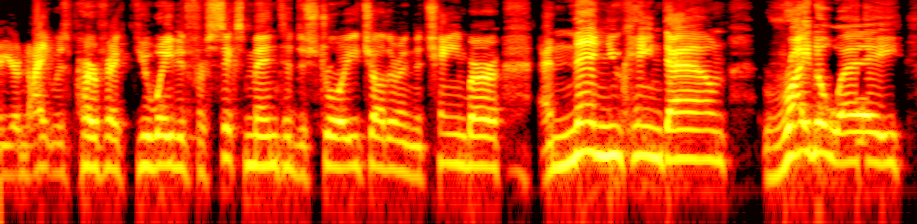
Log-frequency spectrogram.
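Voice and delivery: plain

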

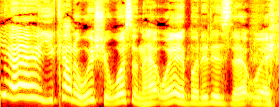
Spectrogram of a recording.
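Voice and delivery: very high, rising voice, pushed way up. Retelling a talk with Chris Foerster about backups, imitating Chris Foerster, high voice. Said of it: "I like how his voice went up there".

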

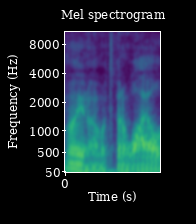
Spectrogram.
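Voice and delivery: plain

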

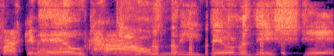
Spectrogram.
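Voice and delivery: very high-pitched Australian accent. Describing an Aussie voicing a character: Barnaby Joyce-style Aussie accent. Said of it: "an Aussie doing a Barnaby Joyce. It's an Aussie going like".

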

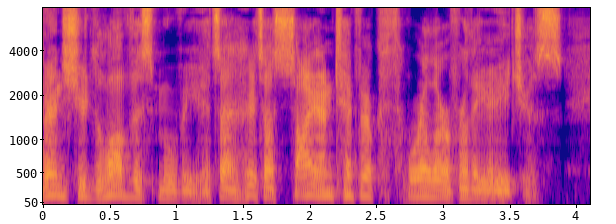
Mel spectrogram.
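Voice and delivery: low, very deep teacher voice. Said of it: "And he's like".

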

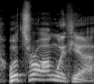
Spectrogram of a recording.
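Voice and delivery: put-on over-the-top, very high, ridiculous Cockney accent. Retelling how a DVD's narrator ends it, ridiculous Cockney voice. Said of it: "just in that like really ridiculous Cockney voice".

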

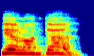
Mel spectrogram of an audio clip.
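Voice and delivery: very high, stunned, starstruck blurt. Speaker retells his reply when a woman knew his name, retelling being starstruck. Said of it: "I was so shocked she knew my name".

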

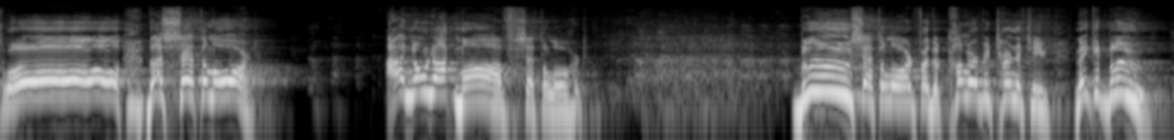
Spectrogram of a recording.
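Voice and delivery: very high, solemn, prophetic tone, drawn-out whoa. Retelling a church woman leaping up over a decision not checked with her, mock spiritual tone. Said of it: "she says in a spiritual tone of voice".

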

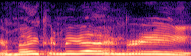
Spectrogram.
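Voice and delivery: very slow, loud, blaring, drawn-out talking-toy voice. Retelling what the kids' Hulk toy said when touched, loudest Hulk toy voice. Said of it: "in the loudest voice".

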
